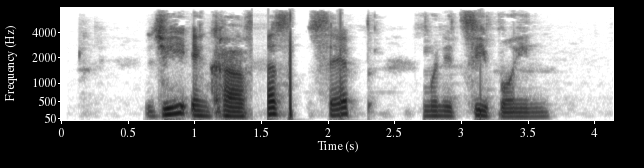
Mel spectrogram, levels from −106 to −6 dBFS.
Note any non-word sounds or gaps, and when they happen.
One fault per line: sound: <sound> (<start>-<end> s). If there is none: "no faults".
sound: dropout (1.4-1.6 s)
